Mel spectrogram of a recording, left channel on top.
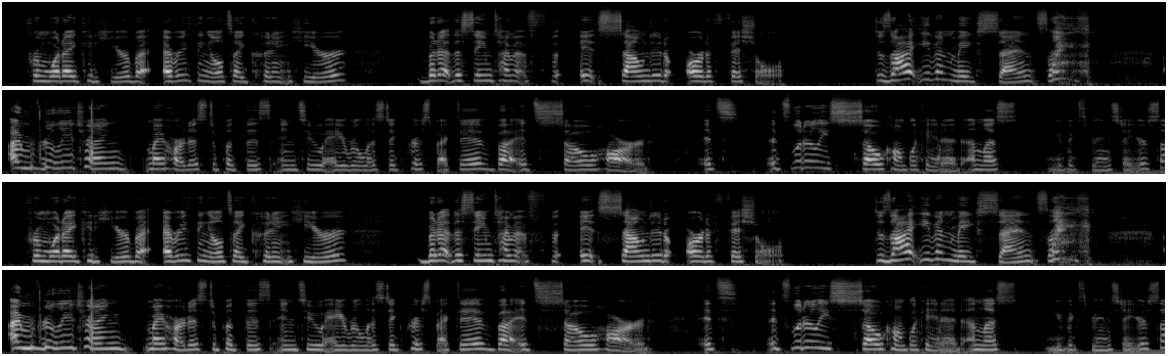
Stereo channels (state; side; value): normal; both; correlation 0.09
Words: from what I could hear, but everything else I couldn't hear. But at the same time, it sounded artificial. Does that even make sense? Like, I'm really trying my hardest to put this into a realistic perspective, but it's so hard. It's literally so complicated unless you've experienced it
